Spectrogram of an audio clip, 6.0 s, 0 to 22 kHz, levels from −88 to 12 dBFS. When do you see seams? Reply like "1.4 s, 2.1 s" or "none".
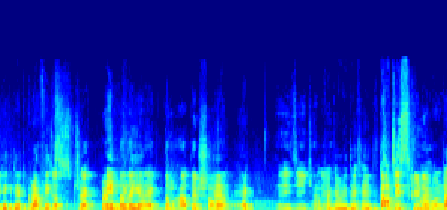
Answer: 3.4 s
